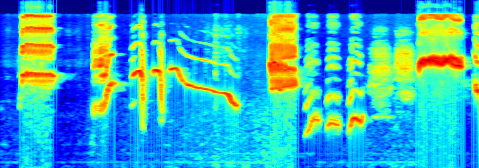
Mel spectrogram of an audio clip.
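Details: Asian pied starling lure song with mixed fill-in phrases: a loud harsh burst, a long gliding falling whistle, then a row of short clipped notes and a closing grating buzz.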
